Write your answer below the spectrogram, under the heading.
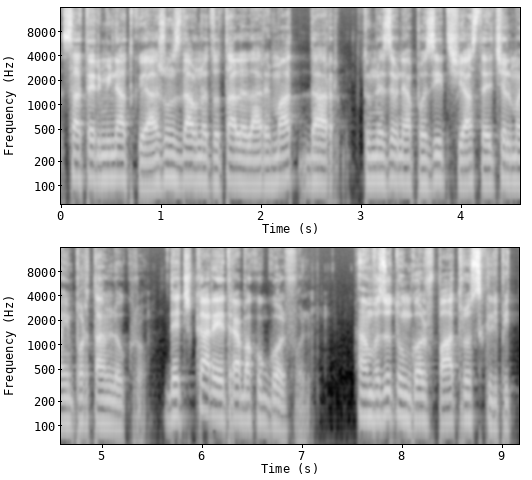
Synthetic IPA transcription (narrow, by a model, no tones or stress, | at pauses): sat̪e̞rminat̪kujaːʒuns̬d̪awnət̪o̞t̪aləlaɾemat̪̚d̪ard̪̥umne̞ze̞wneapəzit̪ʃiast̪aje̞t͡ʃe̞lmajimpo̞rt̪ant̪lukɾṵd̪e̞t͡ʃʲkaɾe̞je̞t̪ɾeabakuɡo̞lfṵl | amvəzut̪uŋɡo̞lfpat̪ɾusklipit̪̚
